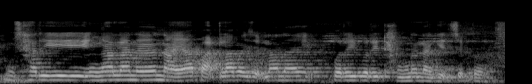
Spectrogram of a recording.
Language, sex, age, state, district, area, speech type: Bodo, female, 60+, Assam, Chirang, rural, spontaneous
